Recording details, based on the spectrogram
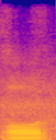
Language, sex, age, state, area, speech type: Hindi, male, 30-45, Madhya Pradesh, rural, spontaneous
